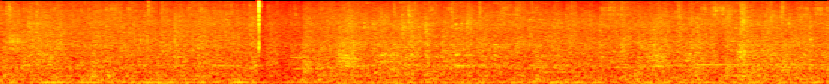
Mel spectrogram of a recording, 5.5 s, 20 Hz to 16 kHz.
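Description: Steady low rumble of the SE9 passenger train running, heard from inside the carriage, with one sharp click about two seconds in.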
